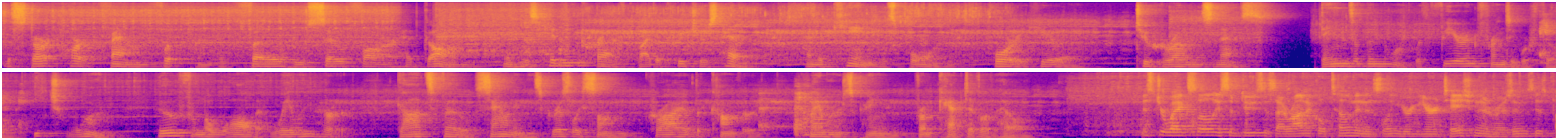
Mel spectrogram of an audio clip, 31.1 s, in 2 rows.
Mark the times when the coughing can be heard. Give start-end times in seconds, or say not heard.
5.2-5.8, 15.3-15.8, 23.1-23.9.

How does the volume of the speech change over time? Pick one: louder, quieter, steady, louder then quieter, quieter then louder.
steady.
